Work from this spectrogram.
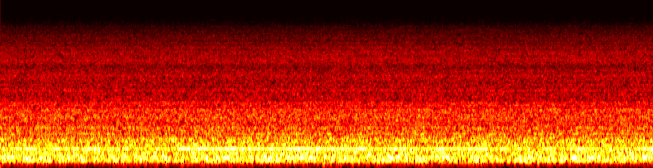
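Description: Loud steady roar with a faint constant hum on top and no change over the run; the furnace is noisy, cause unknown.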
